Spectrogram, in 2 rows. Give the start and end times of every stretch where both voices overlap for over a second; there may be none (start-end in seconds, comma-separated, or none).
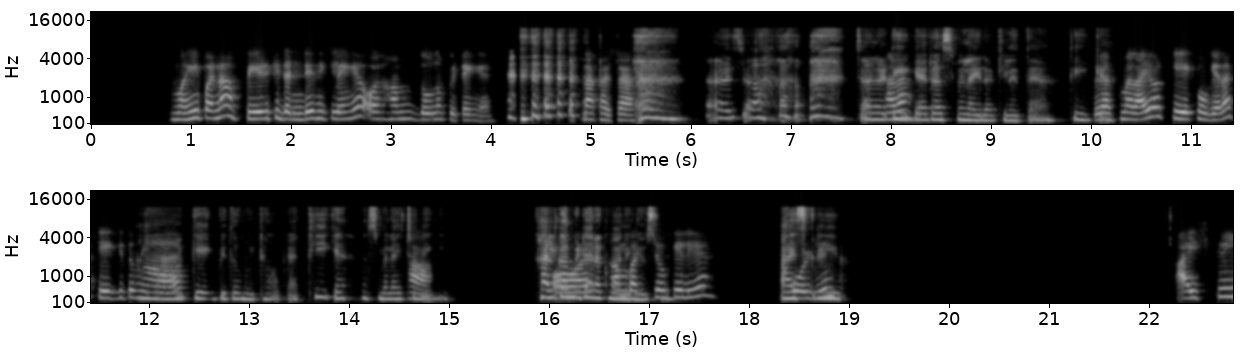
16.0-17.2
